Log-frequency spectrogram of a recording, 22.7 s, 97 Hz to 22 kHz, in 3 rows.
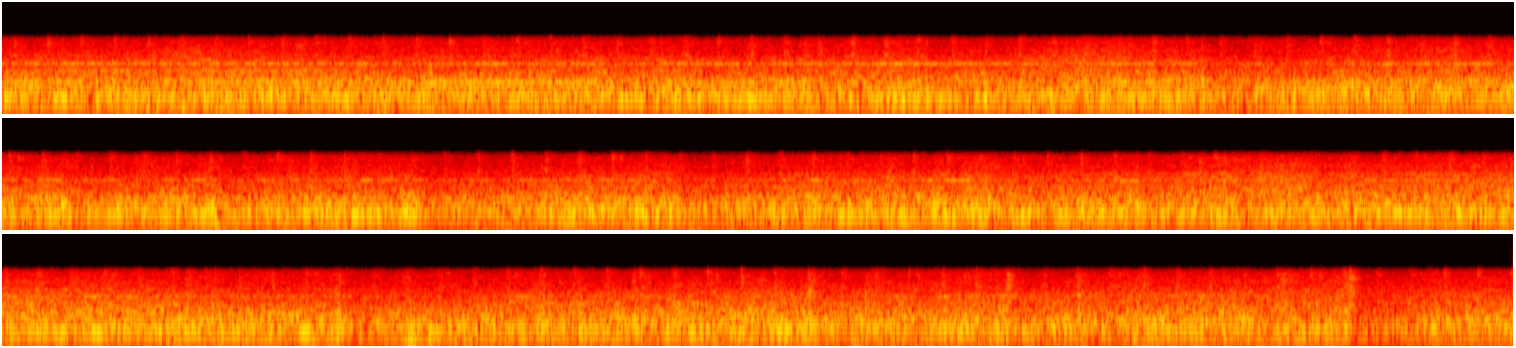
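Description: Cab noise of the BDZ class 45 electric locomotive under way: a steady mechanical rumble and rattle of the running locomotive and its wheels on the track. A faint steady whine fades out in the first several seconds.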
